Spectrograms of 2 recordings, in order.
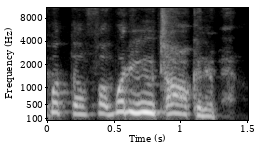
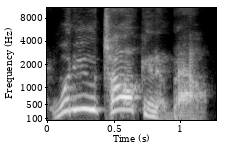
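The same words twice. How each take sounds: First: Incredulous, pitch jumping high; retold disbelief. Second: Much higher, incredulous question; can't believe what he's hearing; baffled disbelief. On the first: Reacting to Umar's words, high incredulous disbelief. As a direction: recoil in shock at what he heard. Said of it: "I said". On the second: Real, not acted. To viewers about Umar's claim, high baffled disbelief.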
